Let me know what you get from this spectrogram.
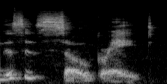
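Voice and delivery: hushed, high-pitched thrill; acted breathless excitement, drawn out. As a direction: savor it slowly, acting out giddy delight. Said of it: "you're so excited".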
